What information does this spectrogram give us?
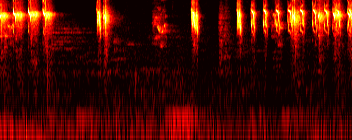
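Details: Male and female velvet-fronted nuthatches used as a lure for wild birds. Sharp, very high chips come in quick bursts, with a pause mid-clip, then a fast run of repeated notes.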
